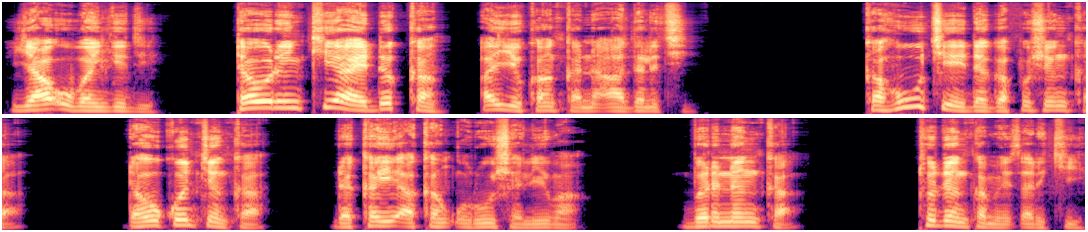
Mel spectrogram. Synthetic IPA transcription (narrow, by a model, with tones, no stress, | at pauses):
jaː˦ʔʊ˨bɐ˦ŋɡʲɪ˦d͡ʒiː˨ | ta˦wʊ˦ɽɪ˦ŋkʲɪ˦jaː˨jeː˦dʊ˦kːɐ˨ŋʔa˦jːʊ˨kɐ˦ŋka˨na˦ʔaː˦dɐ˦lt͡ʃi̥ː˨ | ka˨ɦuː˦t͡ʃeː˨dɐ˨ɡa˨ɸɪ˦ʃɪ˦ŋka˨ | d̥a˨hʊ˦kʷʊ˦nt͡ʃɪ˨ŋka˨ʔ | da˨ka˦ji˦ʔa˨kɐ˦ŋʔʊ˨ɾʊ˦ʃɐ˨liː˦ma̰ː˨ | bɪ˦rnɪ˦ŋka˨ | tʊ˦dʊ˨ŋka˨ma˨sʼɐ˦ɽkʲiː˦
